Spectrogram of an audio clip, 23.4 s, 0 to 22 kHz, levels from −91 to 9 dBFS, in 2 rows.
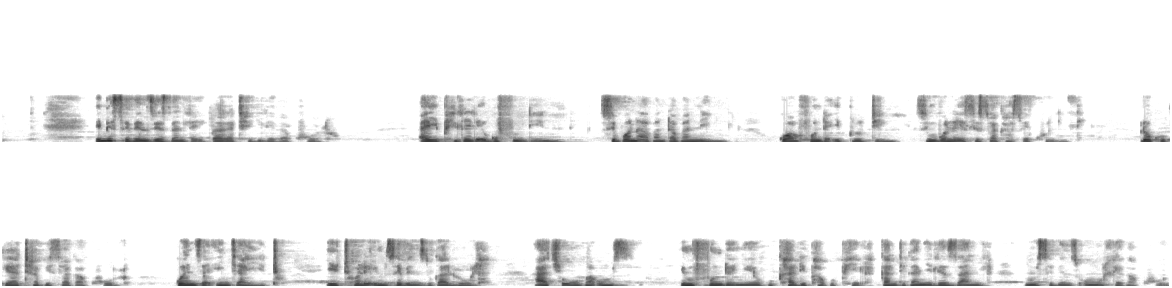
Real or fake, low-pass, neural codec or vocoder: real; 7.2 kHz; none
